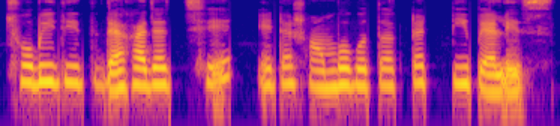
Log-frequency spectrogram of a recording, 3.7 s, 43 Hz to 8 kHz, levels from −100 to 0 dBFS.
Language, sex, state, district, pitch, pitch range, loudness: Bengali, female, West Bengal, Cooch Behar, 240 Hz, 230-260 Hz, -16 LUFS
